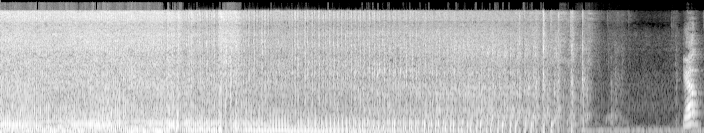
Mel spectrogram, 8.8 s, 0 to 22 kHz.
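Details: Rebuilt Vanguard 16HP V-twin with a 23HP carb, idle raised, open air filter and header letting in far more air than it should: revs up rough and uneven, then stumbles and dies away. Lean running from the open intake.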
